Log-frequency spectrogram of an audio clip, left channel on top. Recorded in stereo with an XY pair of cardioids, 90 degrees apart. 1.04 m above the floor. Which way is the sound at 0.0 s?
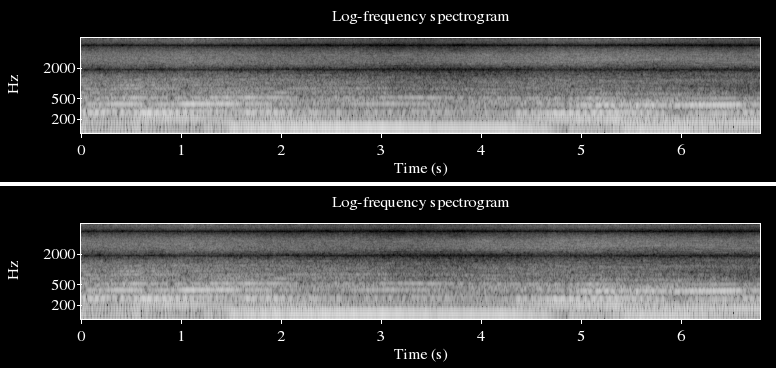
10° left.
